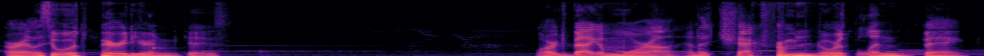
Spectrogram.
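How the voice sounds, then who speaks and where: A man's voice: medium pitch, measured pace, pauses often, soft background music. Man casually commentating on a game. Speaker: gaming streamer.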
